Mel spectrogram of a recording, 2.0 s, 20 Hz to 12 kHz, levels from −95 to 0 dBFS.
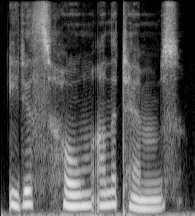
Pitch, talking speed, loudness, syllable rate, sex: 175 Hz, 155 wpm, -17 LUFS, 4.2 syllables/s, female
